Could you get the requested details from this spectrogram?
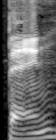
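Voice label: "beng", Cantonese, mid rising tone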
